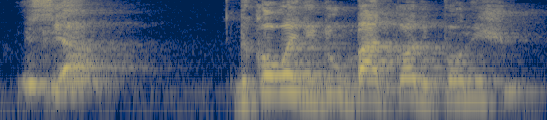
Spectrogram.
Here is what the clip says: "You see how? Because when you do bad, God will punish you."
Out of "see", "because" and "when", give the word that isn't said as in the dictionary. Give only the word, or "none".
because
